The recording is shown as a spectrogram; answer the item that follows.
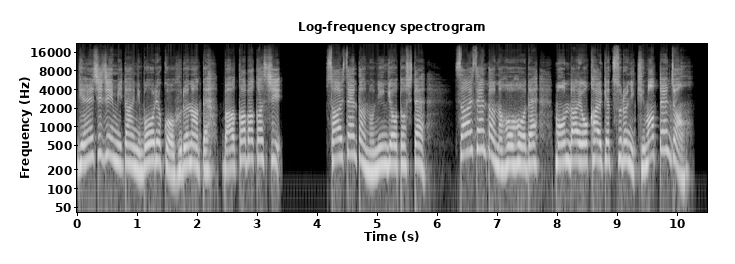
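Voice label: DIALOGUE, Japanese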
